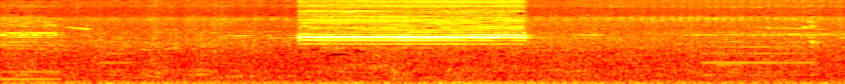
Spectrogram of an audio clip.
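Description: Steady low street rumble of traffic and a roadside crowd, with a loud, steady horn-like blast about a second and a half in, lasting about a second.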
